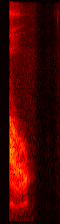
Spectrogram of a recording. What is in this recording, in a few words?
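"naughty", hearing impaired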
